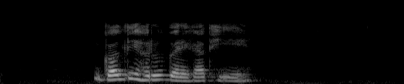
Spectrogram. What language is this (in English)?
Nepali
